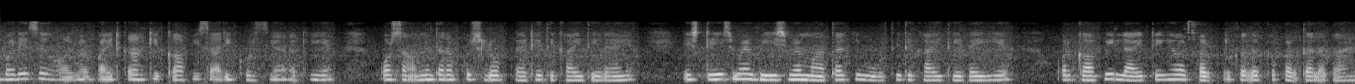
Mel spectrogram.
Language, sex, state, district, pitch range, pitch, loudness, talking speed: Hindi, female, Maharashtra, Sindhudurg, 190-220 Hz, 205 Hz, -18 LUFS, 190 wpm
